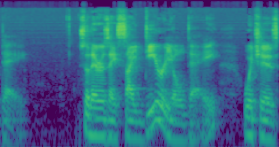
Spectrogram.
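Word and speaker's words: sidereal: first one is siderial it's spelled out like side real s i d e re e a l i always heard it as pronounced as siderial and then there's also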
